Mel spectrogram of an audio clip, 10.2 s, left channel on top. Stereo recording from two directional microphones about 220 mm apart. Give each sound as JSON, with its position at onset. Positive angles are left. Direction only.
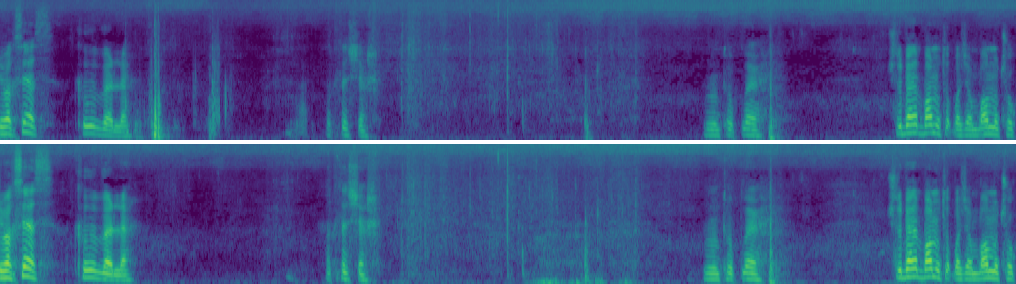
{"t": 0.0, "sound": "speech", "side_deg": -35}
{"t": 3.4, "sound": "speech", "side_deg": -40}
{"t": 7.0, "sound": "speech", "side_deg": -30}
{"t": 8.9, "sound": "speech", "side_deg": -25}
